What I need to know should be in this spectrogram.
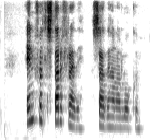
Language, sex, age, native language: Icelandic, female, 50-59, Icelandic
